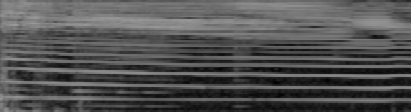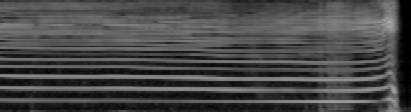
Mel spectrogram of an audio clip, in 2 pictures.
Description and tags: Balloon Expels Air
An extraordinarily entertaining sound - or perhaps the opposite - created by blowing up the entirety of a long balloon (the same used to make the Ploinks) and then letting it release that air. It was recorded as close to the microphone as possible.
ridiculous, deflate, balloon, silly, rubber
